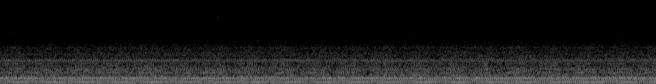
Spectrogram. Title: NEW EUROPACE CASEMENT AIRCON EAC701W WITH LOUD NOISE (Recored from 4 m away)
